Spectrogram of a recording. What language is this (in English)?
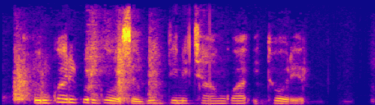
Kinyarwanda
